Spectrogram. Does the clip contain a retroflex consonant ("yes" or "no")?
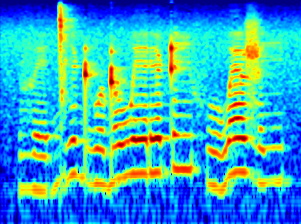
yes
